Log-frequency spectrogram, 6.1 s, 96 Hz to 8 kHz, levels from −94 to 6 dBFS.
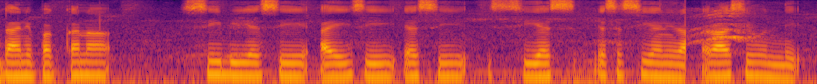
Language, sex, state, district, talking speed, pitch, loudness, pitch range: Telugu, male, Telangana, Hyderabad, 115 wpm, 145 Hz, -17 LUFS, 135-150 Hz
